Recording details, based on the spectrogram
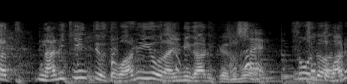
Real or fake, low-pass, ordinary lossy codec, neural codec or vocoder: real; none; none; none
